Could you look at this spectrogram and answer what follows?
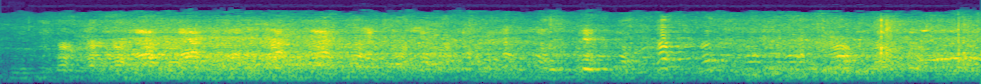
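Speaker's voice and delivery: high drawn-out laugh; long high laugh. Real, not acted. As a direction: let the laugh ride up.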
